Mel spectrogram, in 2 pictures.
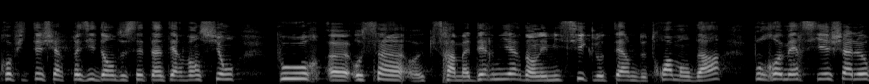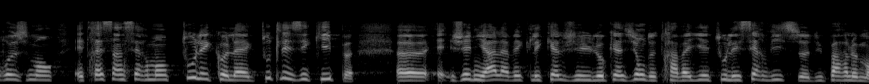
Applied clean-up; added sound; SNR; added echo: none; none; none; none.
